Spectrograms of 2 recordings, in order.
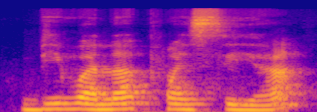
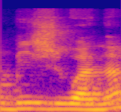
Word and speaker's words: Biwana: Oui, biwana.ca. Alors, Biwana qui s'écrit Bijuana quand les gens le lisent, hein, Bijuana, mais moi je le prononce Biwana, mais peu importe comment on le dit, c'est bien parfait.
